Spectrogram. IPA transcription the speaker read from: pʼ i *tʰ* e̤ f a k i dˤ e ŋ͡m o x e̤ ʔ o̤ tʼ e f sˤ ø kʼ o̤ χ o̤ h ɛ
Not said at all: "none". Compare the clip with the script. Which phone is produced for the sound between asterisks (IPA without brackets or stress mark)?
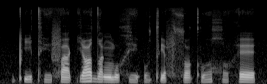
tʰ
